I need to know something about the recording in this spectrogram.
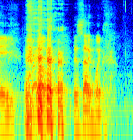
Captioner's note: laughs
